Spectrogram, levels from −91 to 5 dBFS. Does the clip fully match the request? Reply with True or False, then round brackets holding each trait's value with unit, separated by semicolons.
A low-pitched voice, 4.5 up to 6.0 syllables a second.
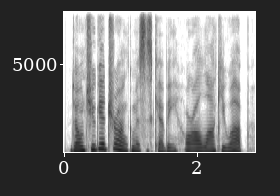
False (210 Hz; 4.8 syllables/s)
